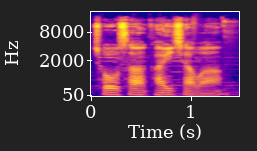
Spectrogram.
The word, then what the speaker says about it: 調査会社: 조사 가이샤인데 단어가 합쳐져서 가이샤로 발음이 바뀌었습니다. 조사 가이샤와 조사 회사는 켄츠크히 켄츠크히 건축비가 되겠습니다.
